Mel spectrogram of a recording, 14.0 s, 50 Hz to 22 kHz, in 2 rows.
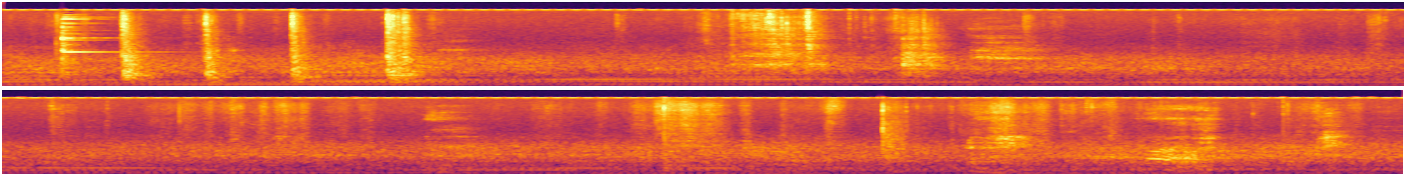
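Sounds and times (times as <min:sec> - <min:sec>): steady low hum: 0:00.0 - 0:14.0
sharp knocks: 0:00.3 - 0:02.2.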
